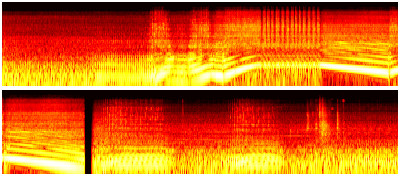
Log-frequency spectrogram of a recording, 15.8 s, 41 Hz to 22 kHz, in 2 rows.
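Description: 1998 Toyota Starlet's small car engine revving up in a few quick climbs, held high, then winding down over about three seconds. After a sudden break it runs at a steadier, lower speed, with a brief clatter near the end.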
